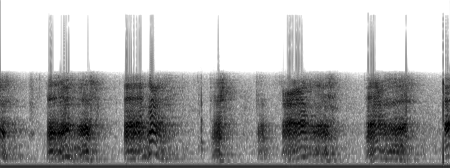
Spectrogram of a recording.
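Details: Jack Russell Terrier from Verona, described as nervous and aggressive, growls harshly in short rasping bursts, about five in under five seconds, with quiet moments between them, indoors.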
